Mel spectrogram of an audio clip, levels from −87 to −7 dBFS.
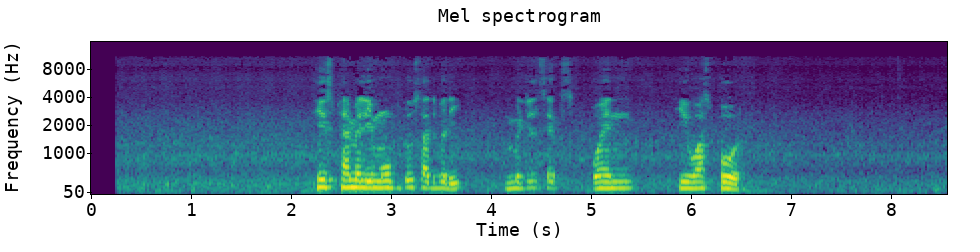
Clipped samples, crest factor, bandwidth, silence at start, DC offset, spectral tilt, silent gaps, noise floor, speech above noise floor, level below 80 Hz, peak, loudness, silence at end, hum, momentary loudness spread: under 0.1%; 16 dB; 11 kHz; 0.5 s; under 0.1%; -8 dB/octave; none; -45 dBFS; 29 dB; -50 dBFS; -2 dBFS; -17 LUFS; 2.05 s; none; 27 LU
